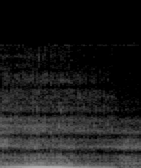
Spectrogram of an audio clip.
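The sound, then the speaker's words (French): A single loud, drawn-out snore with a low, throaty rumble that swells and then fades away, heard on its own with no talking. “Mais comme c'est bizarre, se dit le chasseur étonné, comme cette vieille femme ronfle fort, je vais aller voir si tout va bien.”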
